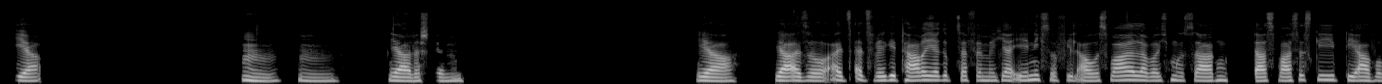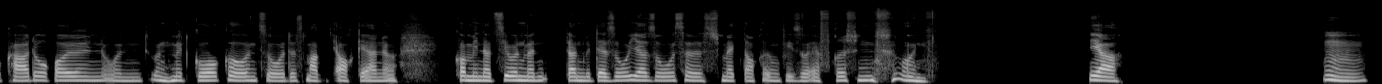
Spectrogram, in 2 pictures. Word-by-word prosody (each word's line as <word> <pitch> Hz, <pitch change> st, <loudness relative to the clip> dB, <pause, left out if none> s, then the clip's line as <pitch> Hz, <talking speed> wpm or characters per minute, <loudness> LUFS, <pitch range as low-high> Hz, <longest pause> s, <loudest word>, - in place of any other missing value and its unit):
Ja. 175 Hz, -2 st, +2 dB, 2.0 s
Mhm, 170 Hz, -3 st, -1 dB, 0.2 s
mhm. 160 Hz, -2 st, -5 dB, 0.5 s
Ja, 170 Hz, -3 st, +4 dB
das 170 Hz, +1 st, -2 dB
stimmt. 165 Hz, -, -5 dB, 2.3 s
Ja. 165 Hz, -2 st, +3 dB, 0.4 s
Ja, 180 Hz, -1 st, +7 dB
also 175 Hz, -1 st, +2 dB
als 190 Hz, +1 st, 0 dB
als 210 Hz, -7 st, -2 dB
Vegetarier 195 Hz, +1 st, +3 dB
gibt's 200 Hz, -1 st, -6 dB
ja 195 Hz, -, 0 dB
für 185 Hz, -, -6 dB
mich 180 Hz, -1 st, -4 dB
ja 190 Hz, -2 st, +1 dB
eh 190 Hz, +1 st, -1 dB
nicht 215 Hz, 0 st, 0 dB
so -, -, -5 dB
viel 190 Hz, +1 st, -6 dB
Auswahl, 195 Hz, +4 st, +2 dB
aber 180 Hz, -1 st, 0 dB
ich 185 Hz, +4 st, -9 dB
muss 190 Hz, -3 st, -4 dB
sagen, 180 Hz, +2 st, +1 dB, 0.2 s
das, 170 Hz, 0 st, +2 dB
was 175 Hz, +2 st, +1 dB
es 210 Hz, -, -6 dB
gibt, 210 Hz, -2 st, -3 dB
die 185 Hz, -1 st, +2 dB
Avocadorollen 180 Hz, +1 st, +1 dB
und 170 Hz, 0 st, -5 dB
und 185 Hz, -5 st, +1 dB
mit 180 Hz, -1 st, -1 dB
Gurke 185 Hz, +1 st, +3 dB
und 180 Hz, +1 st, -1 dB
so, 170 Hz, -1 st, 0 dB
das 170 Hz, +1 st, -6 dB
mag 170 Hz, -2 st, +2 dB
ich -, -, -6 dB
auch 170 Hz, -, +2 dB
gerne. 85 Hz, +1 st, 0 dB, 0.6 s
Kombination 190 Hz, 0 st, +3 dB
mit 180 Hz, 0 st, +2 dB, 0.2 s
dann 180 Hz, 0 st, +3 dB
mit 175 Hz, -1 st, -3 dB
der 180 Hz, -1 st, +4 dB
Sojasoße. 185 Hz, 0 st, 0 dB
Es 170 Hz, -, -7 dB
schmeckt 175 Hz, -2 st, -3 dB
auch 170 Hz, -1 st, -2 dB
irgendwie 170 Hz, 0 st, -3 dB
so 170 Hz, -, -3 dB
erfrischend 185 Hz, +4 st, -2 dB
und 180 Hz, -, 0 dB, 1.5 s
Ja. 180 Hz, -6 st, +6 dB, 2.0 s
Mhm. 180 Hz, -4 st, +1 dB
180 Hz, 125 wpm, -23 LUFS, 170-190 Hz, 2.3 s, Ja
